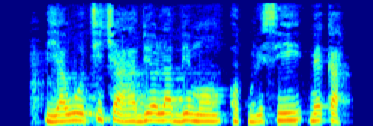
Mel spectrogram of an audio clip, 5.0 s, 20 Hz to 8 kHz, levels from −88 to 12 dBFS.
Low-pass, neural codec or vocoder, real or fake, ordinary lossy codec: 7.2 kHz; none; real; MP3, 32 kbps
